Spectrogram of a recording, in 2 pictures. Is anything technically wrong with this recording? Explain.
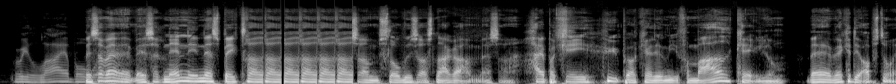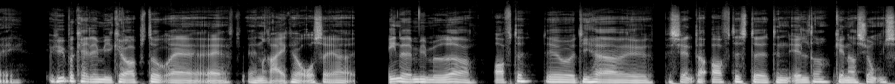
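Yes. From 2.63 s to 3.53 s, just after "den anden ende af", the speech gets caught in a CD stuck on one turn. A scratch on the disc sends the laser back one track at the same point of each rotation, so a single 180 ms slice of audio repeats five times in a row. Each jump leaves a brief mute, producing the rapid, evenly spaced stutter typical of a skipping CD before playback moves on.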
